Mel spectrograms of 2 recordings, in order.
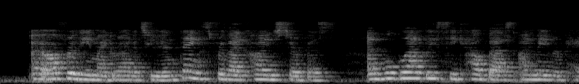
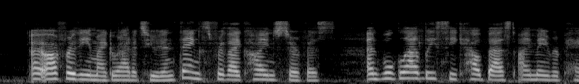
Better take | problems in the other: second | room echo; dies away in 0.9 s

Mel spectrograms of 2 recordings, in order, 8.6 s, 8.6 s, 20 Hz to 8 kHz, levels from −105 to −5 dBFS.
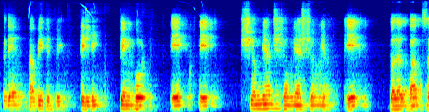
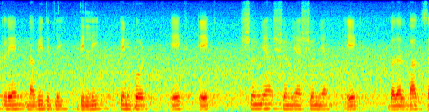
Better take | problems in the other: second | noise reduction (neural mask model DeepFilterNet 3)

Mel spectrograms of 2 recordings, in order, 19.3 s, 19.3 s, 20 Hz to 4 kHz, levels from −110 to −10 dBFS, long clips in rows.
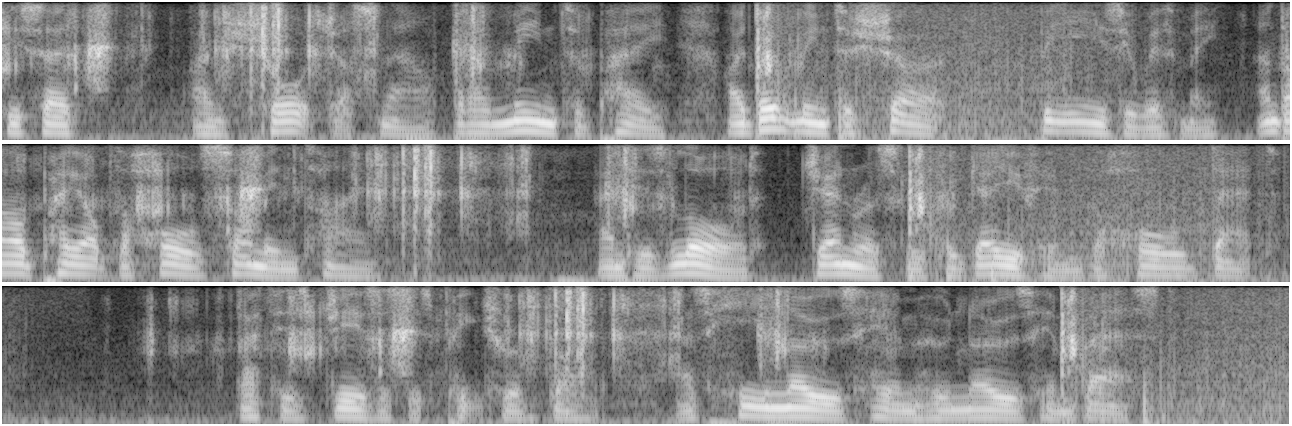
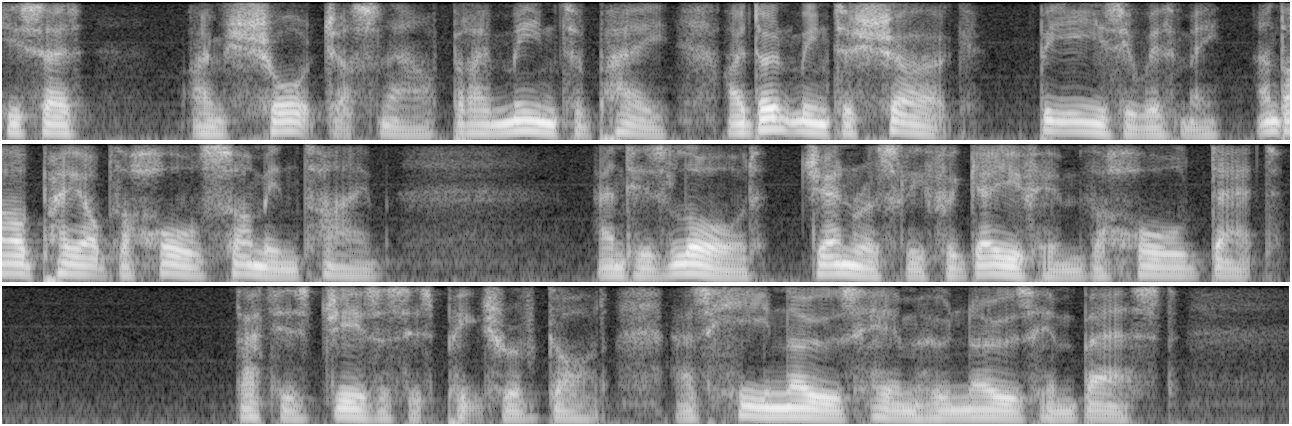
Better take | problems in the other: second | background sound (Fire); 4 dB below the speech

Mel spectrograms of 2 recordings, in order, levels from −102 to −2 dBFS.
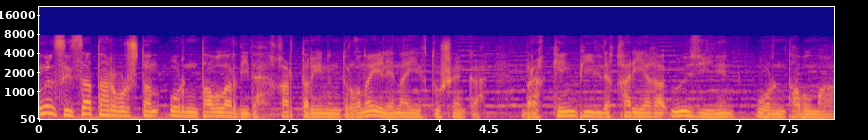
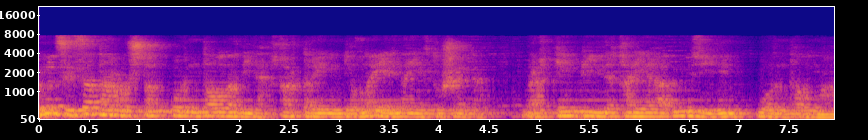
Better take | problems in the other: first | noise reduction (neural separator model SepFormer DNS4)

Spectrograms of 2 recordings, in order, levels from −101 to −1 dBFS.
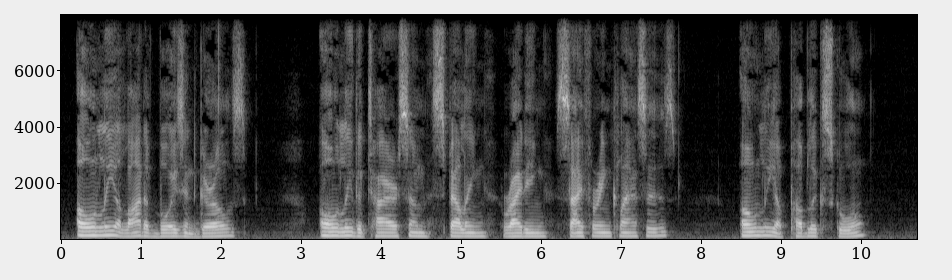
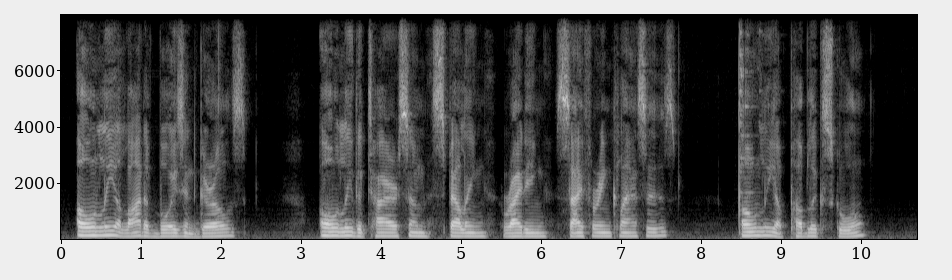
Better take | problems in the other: first | noise reduction (neural separator model SepFormer DNS4)

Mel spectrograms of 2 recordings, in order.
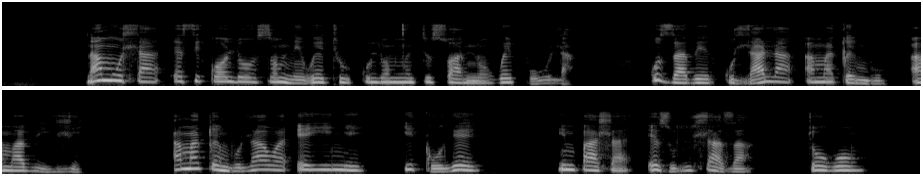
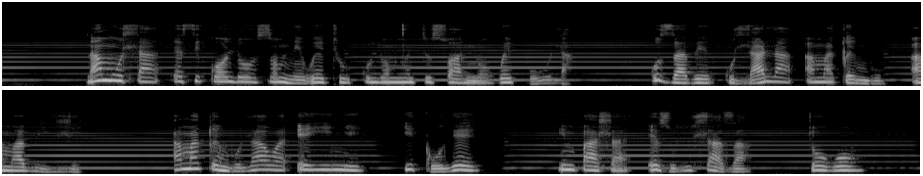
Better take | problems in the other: first | background sound (Bowed string instrument); 17 dB below the speech

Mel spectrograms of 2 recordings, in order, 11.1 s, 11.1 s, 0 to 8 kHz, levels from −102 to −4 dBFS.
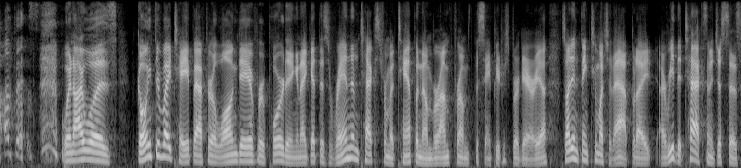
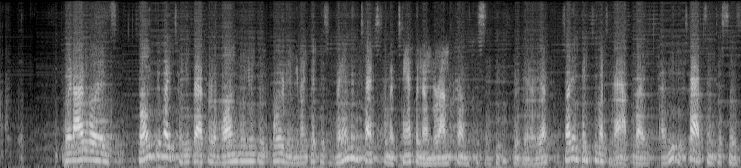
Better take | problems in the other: first | noise reduction (neural separator model SepFormer DNS4)

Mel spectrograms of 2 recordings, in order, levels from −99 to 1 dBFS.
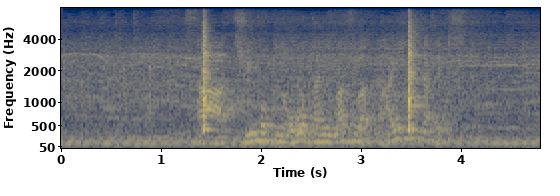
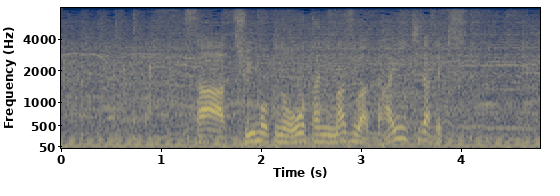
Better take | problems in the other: second | background sound (Snare drum); 4 dB above the speech // room echo; dies away in 0.9 s

